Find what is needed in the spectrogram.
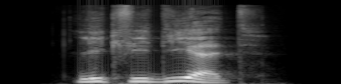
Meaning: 1. past participle of liquidieren 2. inflection of liquidieren: third-person singular present 3. inflection of liquidieren: second-person plural present 4. inflection of liquidieren: plural imperative
- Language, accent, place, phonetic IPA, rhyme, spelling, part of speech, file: German, Germany, Berlin, [likviˈdiːɐ̯t], -iːɐ̯t, liquidiert, verb, De-liquidiert.ogg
